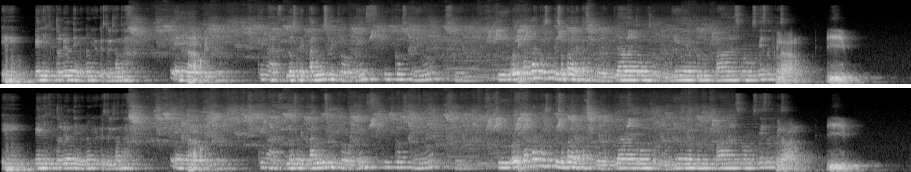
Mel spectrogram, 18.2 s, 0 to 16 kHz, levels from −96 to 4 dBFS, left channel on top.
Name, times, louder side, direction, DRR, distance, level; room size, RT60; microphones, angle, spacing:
voice 1, 0.1-0.5 3.7-4.2 10.3-10.5 15.5-16.0 16.5-16.9, left 2 dB, 50° left, 6 dB, 1.6 m, -21 dB
voice 2, 0.7-2.7 3.4-3.9 4.3-4.5 5.1-9.3 9.9-15.6, left 1 dB, 75° left, -1 dB, 4.7 m, -21 dB
sound 1, 2.6-14.7, right 3 dB, 20° right, 1.9 m, -35 dB
sound 2, 8.8-15.7, left 1 dB, 15° left, 1.7 m, -36 dB
17.5 x 13.0 x 3.9 m, 1.2 s
head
